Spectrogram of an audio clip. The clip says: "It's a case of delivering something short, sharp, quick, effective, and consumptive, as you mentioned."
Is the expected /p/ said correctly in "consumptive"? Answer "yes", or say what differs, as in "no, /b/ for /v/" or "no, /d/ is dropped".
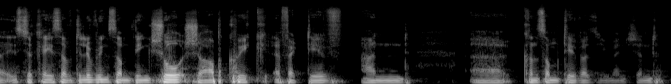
yes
